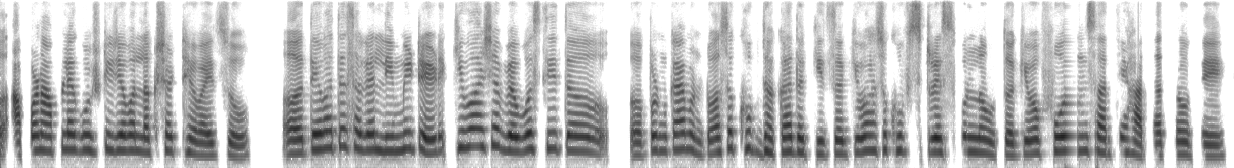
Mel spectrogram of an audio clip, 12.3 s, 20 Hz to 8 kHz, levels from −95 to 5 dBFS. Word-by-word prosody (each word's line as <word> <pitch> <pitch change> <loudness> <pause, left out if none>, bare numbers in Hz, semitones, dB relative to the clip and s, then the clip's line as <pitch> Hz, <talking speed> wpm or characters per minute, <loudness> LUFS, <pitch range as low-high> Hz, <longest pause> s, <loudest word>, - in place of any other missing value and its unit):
आपण 235 +7 +2
आपल्या 240 +2 +2
गोष्टी 245 0 -3
जेव्हा 240 0 +3
लक्षात 230 +1 -1
ठेवायचो, 170 -5 -1 0.4
अ, 195 +2 +4
तेव्हा 250 +2 +6
त्या 295 0 -2
सगळ्या 255 -3 +2
लिमिटेड 230 -2 +1
किंवा 280 +2 +1
अशा 295 +1 0
व्यवस्थित 250 +1 +2
अ, 225 -3 0 0.3
आपण 230 +7 -1
काय 250 0 +3
म्हणतो? 200 -7 -3
असं 215 +6 +1
खूप 265 -4 -5
धकाधकीचं 205 -3 +1
किंवा 215 +3 +1
असं 245 +1 -4
खूप 235 -2 -4
स्ट्रेसफुल 215 +1 0
नव्हतं 185 -4 0
किंवा 195 +1 +1
फोन 230 0 +3
सारखे 215 -1 -1
हातात 175 -1 0
नव्हते, 165 -3 -2
230 Hz, 150 wpm, -21 LUFS, 200-245 Hz, 0.4 s, तेव्हा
